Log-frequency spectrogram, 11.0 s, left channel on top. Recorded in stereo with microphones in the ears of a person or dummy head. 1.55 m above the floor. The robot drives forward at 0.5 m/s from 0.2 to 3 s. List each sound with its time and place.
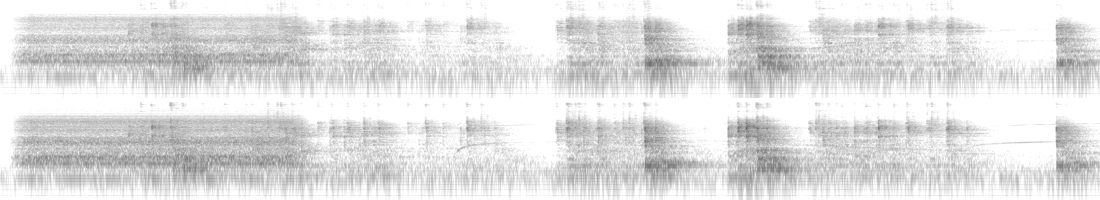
1.3 s typing on a keyboard: 25° right (ahead or behind), 6 m; by 10.8 s 30° right (ahead or behind), 5.5 m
